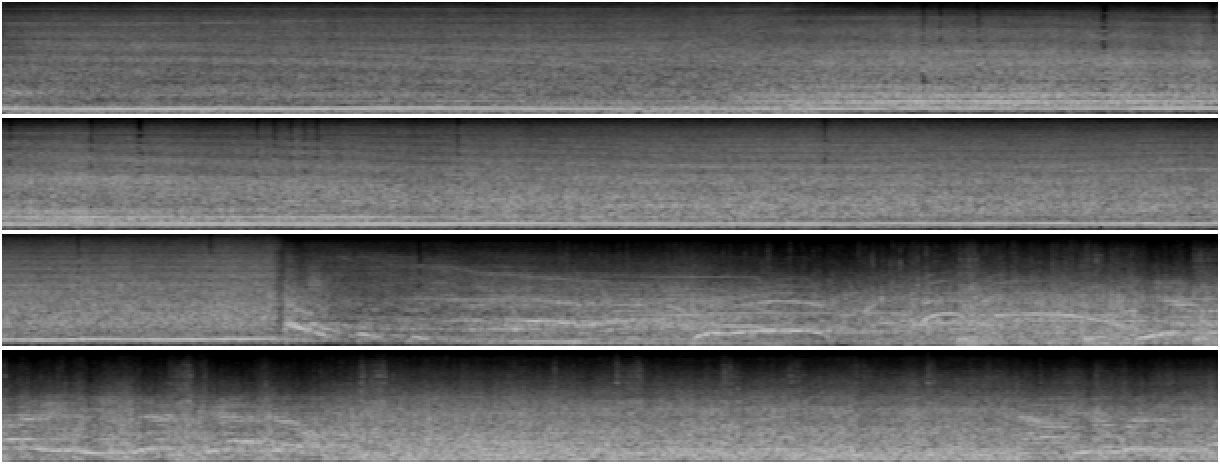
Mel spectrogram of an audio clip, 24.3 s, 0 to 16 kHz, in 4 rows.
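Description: Wagler's Real Deer pro stock pulling tractor from Morgantown, Indiana roars under load at the 2022 NTPA Grand National pull in Sandwich: a loud, sustained engine drone that climbs steadily in pitch, then breaks abruptly into a rougher, shifting roar partway through.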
